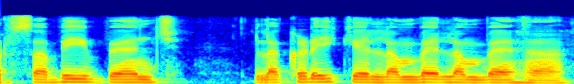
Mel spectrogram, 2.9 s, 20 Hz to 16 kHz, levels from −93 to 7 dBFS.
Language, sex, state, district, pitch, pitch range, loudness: Hindi, male, Jharkhand, Garhwa, 120 Hz, 115-125 Hz, -16 LUFS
